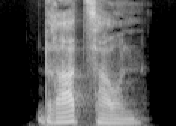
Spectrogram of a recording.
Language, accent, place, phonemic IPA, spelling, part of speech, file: German, Germany, Berlin, /ˈdʁaːtˌtsaʊ̯n/, Drahtzaun, noun, De-Drahtzaun.ogg
- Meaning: wire fence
